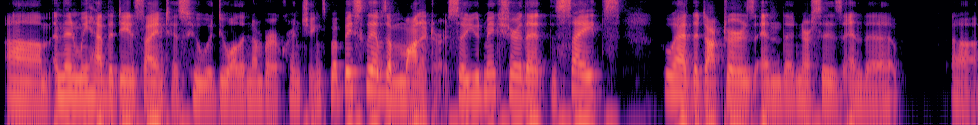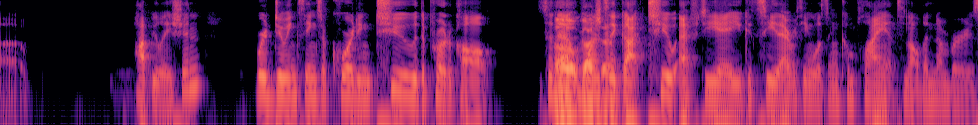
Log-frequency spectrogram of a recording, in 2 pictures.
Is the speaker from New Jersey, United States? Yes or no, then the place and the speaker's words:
yes; Long Valley, New Jersey, United States; now in Seattle, United States; So I'm originally from New Jersey.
